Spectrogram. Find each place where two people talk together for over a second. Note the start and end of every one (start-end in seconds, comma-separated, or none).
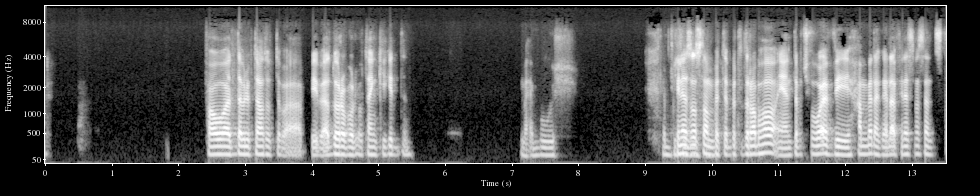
none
